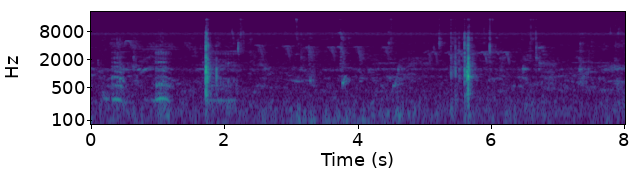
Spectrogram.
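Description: Hard plastic toy animal figures clicking and knocking together as they are handled, with two loud sharp clacks, about two seconds and five and a half seconds in, and a few lighter ticks.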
